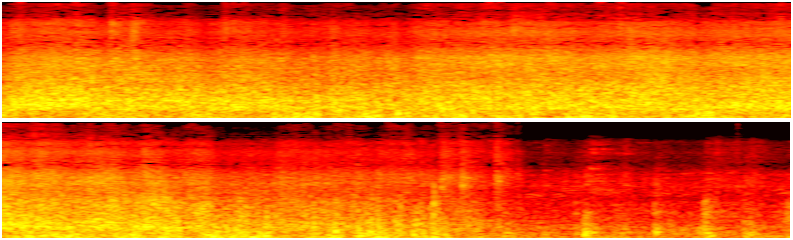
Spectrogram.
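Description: Passenger train's wheels running over a steel truss bridge: a loud, steady rumble. About five seconds in it dies down as the train comes off the bridge, leaving a quieter clatter of wheels over rail joints.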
